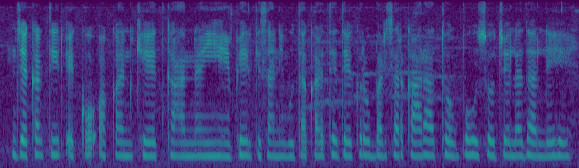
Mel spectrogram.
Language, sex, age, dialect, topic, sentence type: Chhattisgarhi, female, 18-24, Western/Budati/Khatahi, agriculture, statement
